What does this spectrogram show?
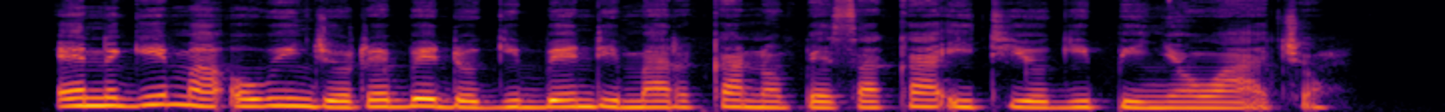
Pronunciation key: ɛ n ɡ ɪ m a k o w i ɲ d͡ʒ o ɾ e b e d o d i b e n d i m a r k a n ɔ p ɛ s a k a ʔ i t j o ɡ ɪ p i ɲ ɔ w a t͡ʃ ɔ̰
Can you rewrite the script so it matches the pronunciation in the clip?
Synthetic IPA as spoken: ɛ n ɡ ɪ m a ʔ o w i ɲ d͡ʒ o ɾ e b e d o ɡ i b e n d i m a r k a n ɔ p ɛ s a k a ʔ i t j o ɡ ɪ p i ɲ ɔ w a t͡ʃ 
